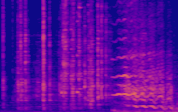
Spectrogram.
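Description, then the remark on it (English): A coin-operated horse ride named Binky, started by putting in a nickel, begins: a quick run of mechanical clicks and clatter, then a steady motor hum with a warbling, whinny-like electronic tone on top, fairly loud. “The sign says put in a nickel and take a ride on Binky the horse.”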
